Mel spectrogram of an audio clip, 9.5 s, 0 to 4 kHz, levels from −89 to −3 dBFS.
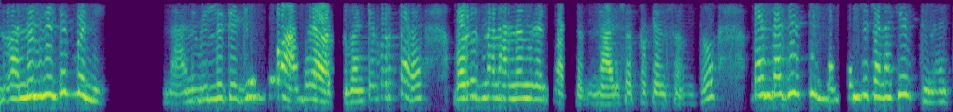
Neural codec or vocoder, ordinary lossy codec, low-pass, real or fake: vocoder, 24 kHz, 100 mel bands, Vocos; none; 3.6 kHz; fake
